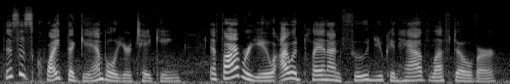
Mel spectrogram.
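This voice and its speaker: A woman's voice: lowish voice, very animated, moderate pace, over loud music. A woman playing a chatty, candid bartender friend in an audio theatre comedy-drama.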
